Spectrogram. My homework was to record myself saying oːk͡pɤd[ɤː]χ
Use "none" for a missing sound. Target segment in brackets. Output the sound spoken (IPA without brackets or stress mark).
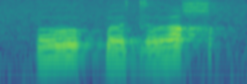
ɤː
